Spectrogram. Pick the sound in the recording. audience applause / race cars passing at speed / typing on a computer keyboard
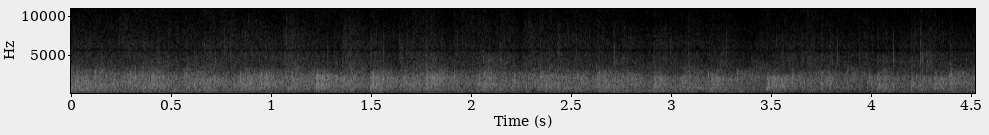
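audience applause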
